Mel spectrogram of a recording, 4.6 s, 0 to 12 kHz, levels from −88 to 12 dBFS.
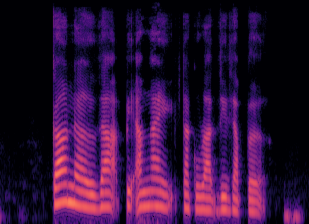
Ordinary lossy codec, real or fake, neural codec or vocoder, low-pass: Opus, 24 kbps; fake; codec, 24 kHz, 1.2 kbps, DualCodec; 10.8 kHz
